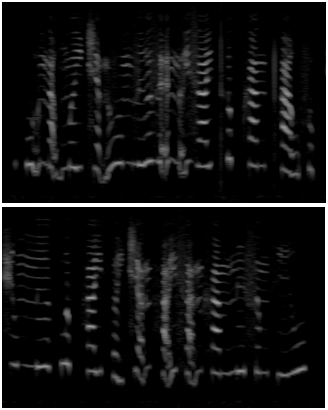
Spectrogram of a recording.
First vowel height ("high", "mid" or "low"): high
